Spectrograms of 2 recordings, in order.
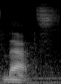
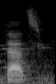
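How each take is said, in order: Both takes have the same delivery.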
